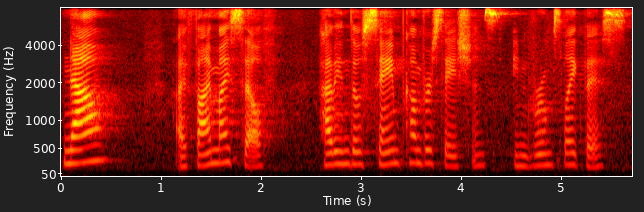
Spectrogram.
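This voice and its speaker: A woman's voice: medium pitch, a bit bright. A middle-aged woman from Venezuela with a Venezuelan Spanish accent, giving a reflective, earnest personal speech at a forum. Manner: reflective, earnest, measured pauses. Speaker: forum speaker. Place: conference room with audience.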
